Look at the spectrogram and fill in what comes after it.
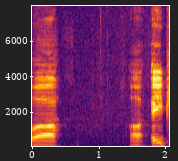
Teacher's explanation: in Cantonese, we don't pronounce the ending sound of the P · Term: glottal stop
